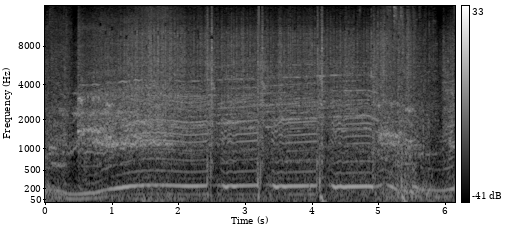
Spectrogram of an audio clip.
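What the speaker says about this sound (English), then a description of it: "Getting quite a bit of locking of the brakes. And quite a bit of sliding as well." A rally car in the WRC video game in Chile, its brakes locking and tires sliding, gives a steady, loud engine drone with long tire squeals and skids and a few sharp breaks, all close and continuous.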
